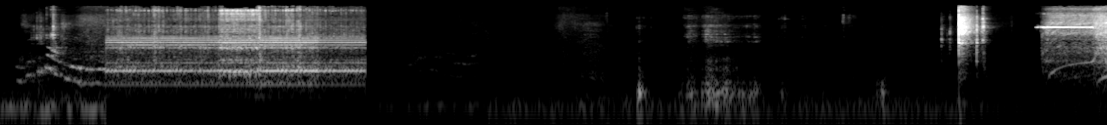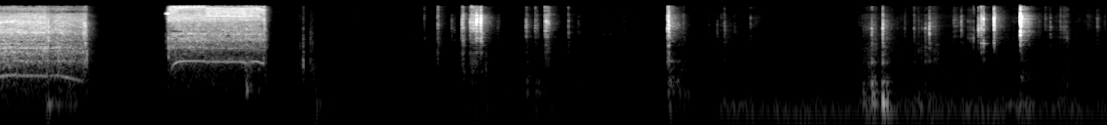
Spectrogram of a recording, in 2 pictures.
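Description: A bench drill press runs steadily for the first few seconds and stops abruptly. Then a cordless drill runs in two short bursts, about a second each, drilling through square aluminium tube. Small sharp metal clicks follow as the aluminium pieces are handled.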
